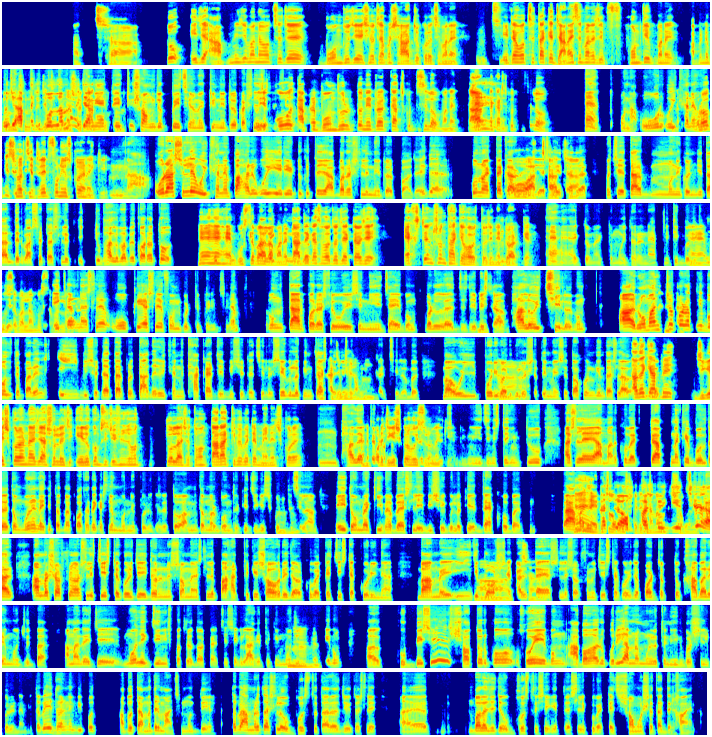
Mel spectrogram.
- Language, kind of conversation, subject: Bengali, podcast, তোমার জীবনের সবচেয়ে স্মরণীয় সাহসিক অভিযানের গল্প কী?
- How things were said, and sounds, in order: other background noise; tapping; in English: "এক্সটেনশন"; chuckle; in English: "সিচুয়েশন"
